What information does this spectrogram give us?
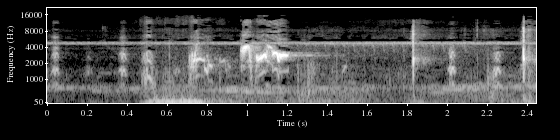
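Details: A wild-caught red-whiskered bulbul of Hoa Binh origin, singing in contest on 30 May 2023, delivers one quick cluster of loud, rich warbled notes amid soft clicks and a steady high tone.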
